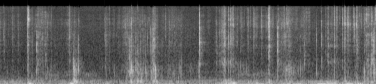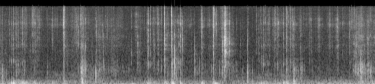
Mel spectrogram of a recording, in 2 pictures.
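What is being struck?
Bar of soap.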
